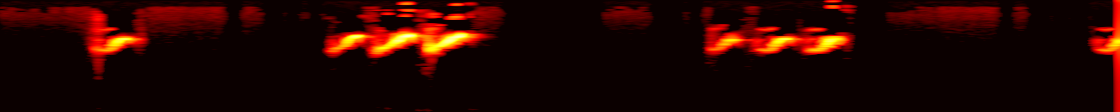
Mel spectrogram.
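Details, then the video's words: Double-collared seedeater singing the tui tui style while warming up with a female for a contest: clusters of two or three quick upward-slurred whistles, the middle group loudest, separated by short silences. "Aquecimento Coleiro Tui Tui com Fêmea !!!"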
